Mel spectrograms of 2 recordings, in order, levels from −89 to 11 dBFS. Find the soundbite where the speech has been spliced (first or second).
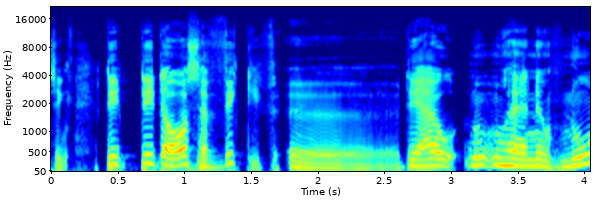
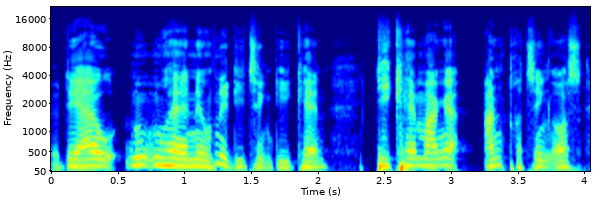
second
